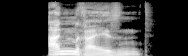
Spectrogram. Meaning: present participle of anreisen
- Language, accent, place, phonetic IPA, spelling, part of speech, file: German, Germany, Berlin, [ˈanˌʁaɪ̯zn̩t], anreisend, verb, De-anreisend.ogg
